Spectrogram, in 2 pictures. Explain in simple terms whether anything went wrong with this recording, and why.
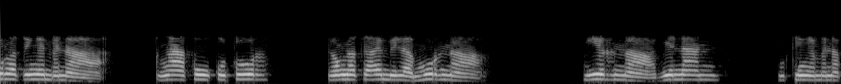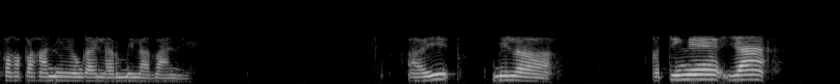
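Something did go wrong: the speech has passed through the AMR narrowband mobile codec, the squeeze used for older phone calls, and it affects the whole recording. All sound above about 3.6 kHz is gone, so the speech is dull and boxy. Because the codec was starved of data, it rebuilds each voice as a buzzy, robot-like imitation. That artificial buzz is what separates it from an ordinary muffled phone line, which loses the top but still sounds natural.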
